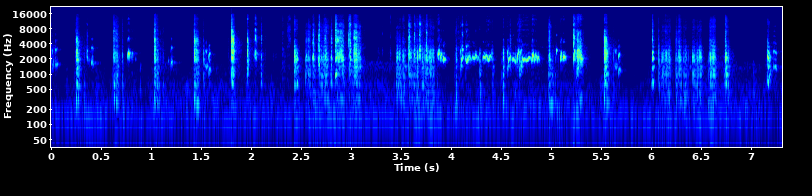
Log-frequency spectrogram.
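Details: Male budgerigar giving communication sounds: a run of short clicking chirps and broadband ticks broken by longer buzzy, rasping warbled phrases around the middle, all high-pitched and chattering.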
